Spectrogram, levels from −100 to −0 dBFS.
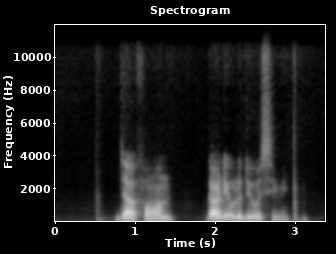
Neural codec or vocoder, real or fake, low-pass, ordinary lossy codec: codec, 24 kHz, 0.5 kbps, DualCodec; fake; 10.8 kHz; Opus, 64 kbps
